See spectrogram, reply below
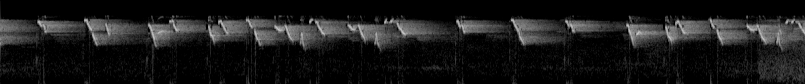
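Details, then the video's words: Saffron finch pouring out a long sequence of loud, shrill notes that drop in pitch, delivered in quick clusters with resonant echo. "Canário da terra"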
